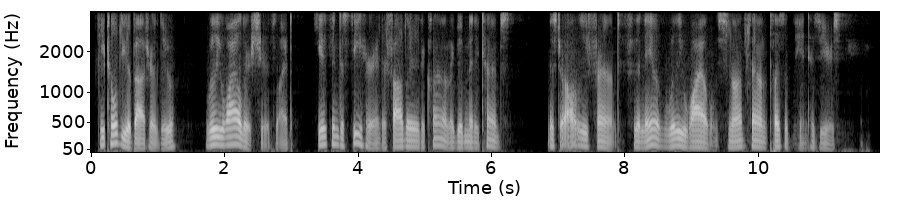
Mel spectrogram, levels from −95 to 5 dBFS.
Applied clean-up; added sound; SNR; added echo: neural separator model SepFormer WHAMR!.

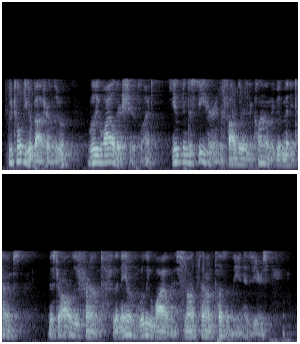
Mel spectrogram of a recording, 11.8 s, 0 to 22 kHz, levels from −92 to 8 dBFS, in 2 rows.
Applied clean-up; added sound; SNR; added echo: neural separator model SepFormer DNS4.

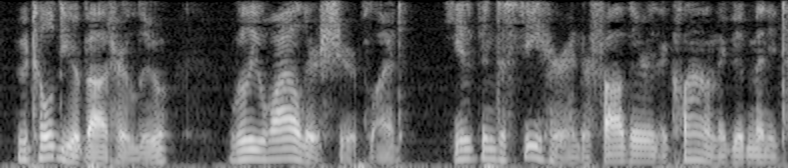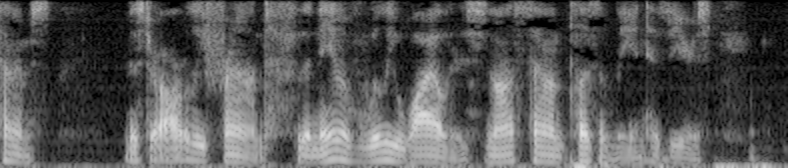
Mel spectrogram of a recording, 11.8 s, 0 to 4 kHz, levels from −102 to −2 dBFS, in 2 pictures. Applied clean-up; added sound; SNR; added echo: none; none; none; none.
